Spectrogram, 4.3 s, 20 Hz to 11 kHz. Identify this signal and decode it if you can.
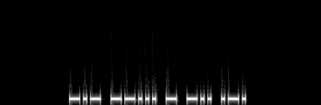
Morse code, heard as a keyed tone, about 25 wpm, 700 Hz. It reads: K7TDR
